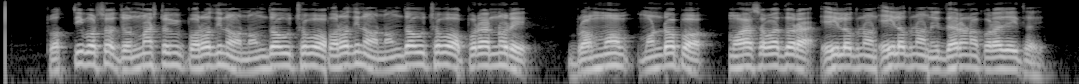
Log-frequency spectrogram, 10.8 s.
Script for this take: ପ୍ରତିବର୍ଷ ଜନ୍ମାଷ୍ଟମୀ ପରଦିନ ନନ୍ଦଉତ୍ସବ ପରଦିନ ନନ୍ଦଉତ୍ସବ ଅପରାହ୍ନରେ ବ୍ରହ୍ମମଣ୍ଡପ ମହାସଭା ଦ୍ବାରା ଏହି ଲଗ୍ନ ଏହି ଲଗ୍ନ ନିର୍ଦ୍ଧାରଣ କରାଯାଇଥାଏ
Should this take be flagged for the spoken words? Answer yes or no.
no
